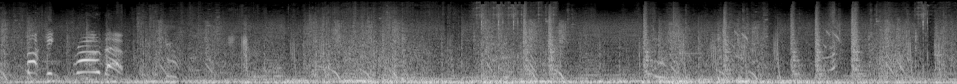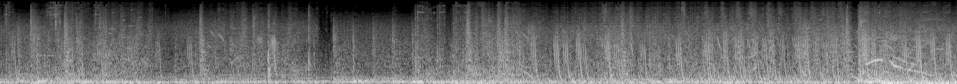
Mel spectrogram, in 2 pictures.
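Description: Grenade explosions and heavy combat in the video game Terminator Resistance, with dense, continuous booms and crashes layered under loud game action and a shouting voice throughout.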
